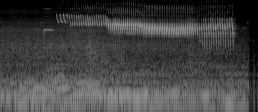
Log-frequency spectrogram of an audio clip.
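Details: Canary master song from Pati, Central Java, Indonesia, played to coax non-singing canaries and young birds into song: fast pulsed rolls that step down from high, thin trills to a lower, dense buzzing roll, then end abruptly.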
